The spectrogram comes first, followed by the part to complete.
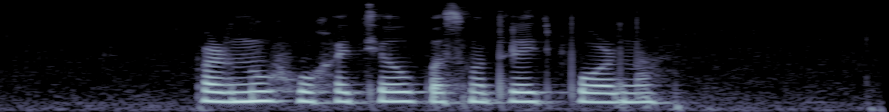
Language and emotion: Russian, neutral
